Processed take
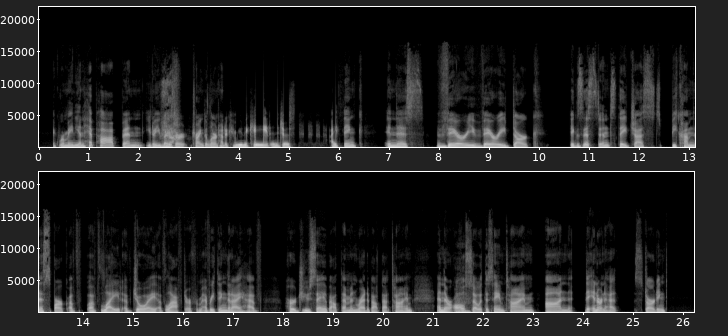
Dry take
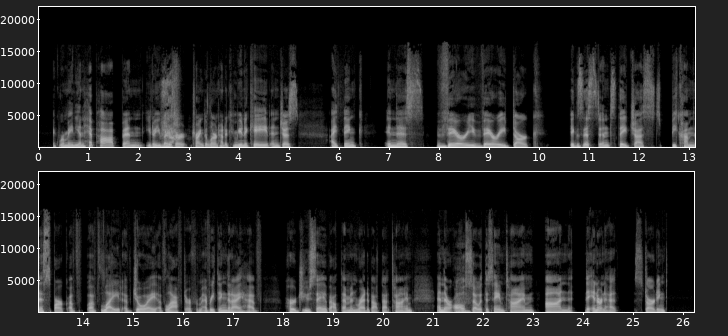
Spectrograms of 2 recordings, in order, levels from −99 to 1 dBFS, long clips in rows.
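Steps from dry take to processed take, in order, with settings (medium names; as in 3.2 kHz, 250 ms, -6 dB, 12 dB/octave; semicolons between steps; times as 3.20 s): treble shelf 2.1 kHz -10.5 dB; 3.68–5.97 s: LFO low-pass square 1.9 Hz -> 8.9 Hz 450–2900 Hz; trim +3.5 dB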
